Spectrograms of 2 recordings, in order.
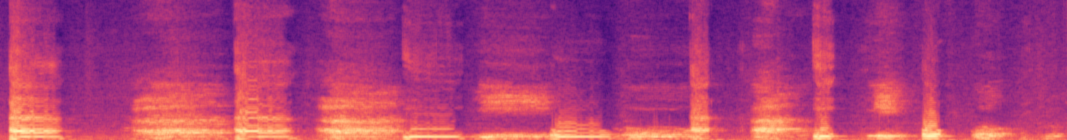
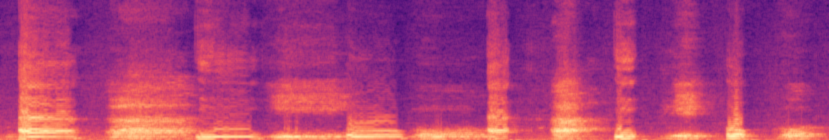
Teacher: Hamzah keluar dari tenggorokan bagian bawah. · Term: huruf hamzah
